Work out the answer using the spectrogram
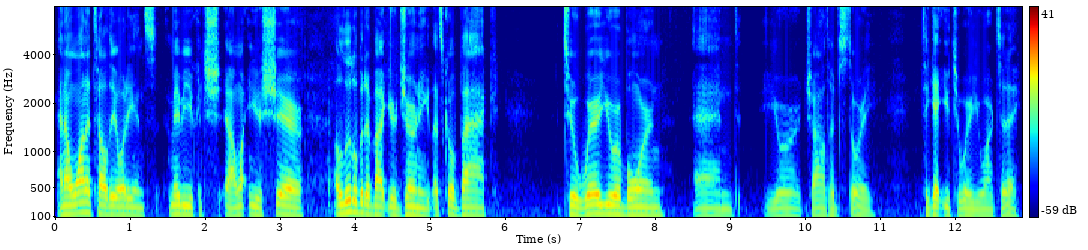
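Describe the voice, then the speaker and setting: A man's voice: mid-range voice, little pitch movement, moderate pace, warm tone, clear, resonant tone, no room sound. A man hosting an interview, leading the guest with emphatic questions and often repeating his phrases. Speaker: podcast host. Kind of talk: interview conversation.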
